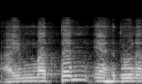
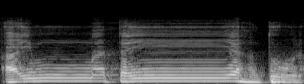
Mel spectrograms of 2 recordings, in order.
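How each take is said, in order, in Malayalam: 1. n ശബ്ദം y ക്ക് മുമ്പ് വ്യക്തമായി ഉച്ചരിക്കുന്നു. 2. n ശബ്ദം അടുത്ത y യിലേക്ക് മൂക്കിൽ ചേരുന്നു. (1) "എന്ന് ഓതാൻ പാടില്ല. അവിടെ ഇദ്ഹാർ ചെയ്യാൻ പാടില്ല" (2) "തൻവീനെ യായിലേക്ക് ചേർത്ത് മണിച്ചിട്ട് ഓതണം"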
